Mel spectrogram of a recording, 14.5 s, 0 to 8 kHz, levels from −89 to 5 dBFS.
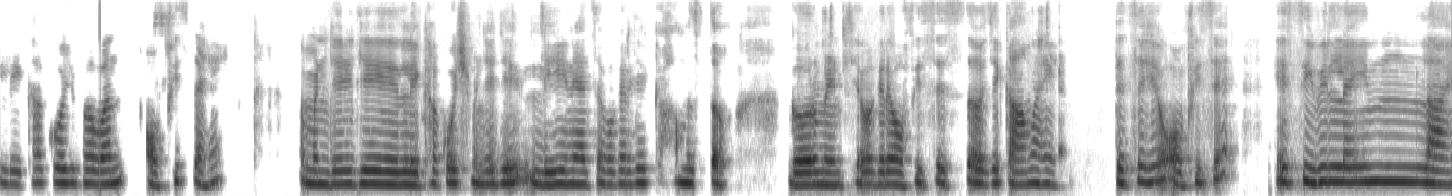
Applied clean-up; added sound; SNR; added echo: neural mask model Resemble Enhance denoiser.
